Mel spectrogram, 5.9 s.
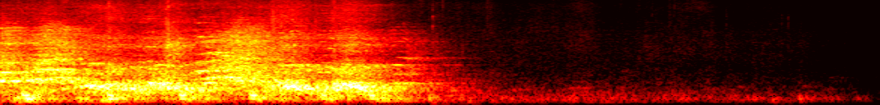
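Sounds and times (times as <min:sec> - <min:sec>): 
people cheering: 0:00.1 - 0:03.0.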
